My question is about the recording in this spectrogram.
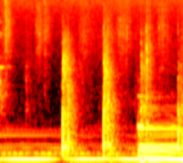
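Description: Dramatic background score: a sustained low drone under held chords, struck by two heavy thuds with a ringing tail about a second in, then a new chord entering near the end.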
